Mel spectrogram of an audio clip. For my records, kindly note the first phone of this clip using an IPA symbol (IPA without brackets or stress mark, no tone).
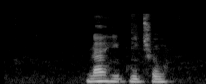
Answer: n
